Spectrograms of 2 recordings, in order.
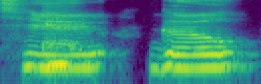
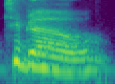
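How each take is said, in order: First: Every word is pronounced fully and separately. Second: The word 'to' is weakened and run together. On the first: The speaker calls it wrong. "They don't say it like that" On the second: The speaker calls it right. "they do not say every word"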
